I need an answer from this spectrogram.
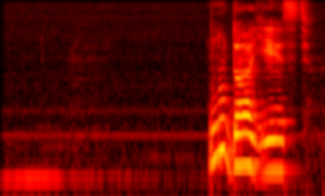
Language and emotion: Russian, sad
